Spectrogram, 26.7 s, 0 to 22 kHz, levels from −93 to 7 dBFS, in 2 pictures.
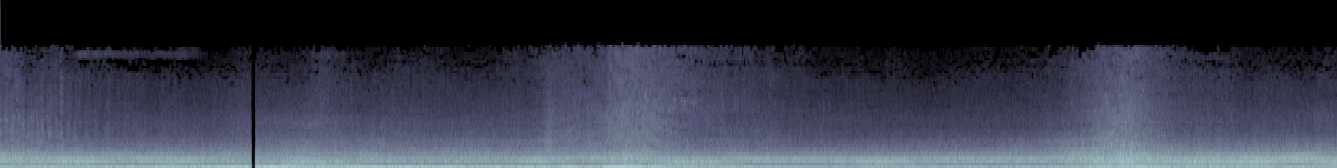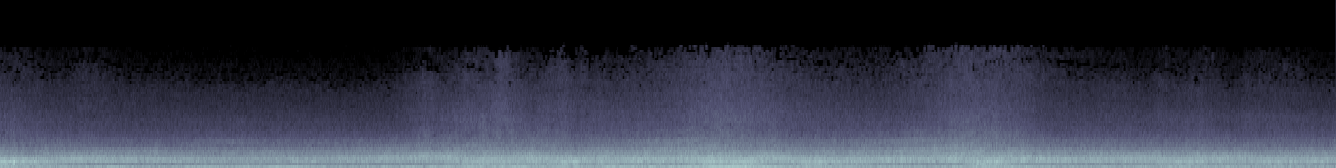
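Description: At 2.51 s the sound drops abruptly into a 60 ms hole, a corrupt frame muted: damaged compressed data got rejected and silence filled in, roughly two frames' worth.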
